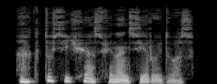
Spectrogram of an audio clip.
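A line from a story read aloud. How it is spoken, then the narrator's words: Quiet question. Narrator (Russian): негромко спросила Дагни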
